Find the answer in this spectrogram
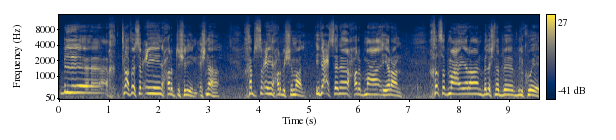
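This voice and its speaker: Against noticeable background noise, a man speaks at a moderate pace in a high voice with lively intonation and very even loudness. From Iraq. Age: 60s. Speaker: Iraqi emigrant interviewee. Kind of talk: street interview.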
